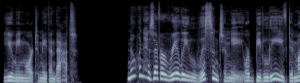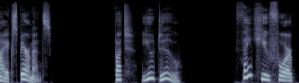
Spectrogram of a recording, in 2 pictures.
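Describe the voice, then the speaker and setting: A woman playing an earnest female scientist in an audio drama, with a sincere, halting delivery. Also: on the low side, no room sound, clean studio sound.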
